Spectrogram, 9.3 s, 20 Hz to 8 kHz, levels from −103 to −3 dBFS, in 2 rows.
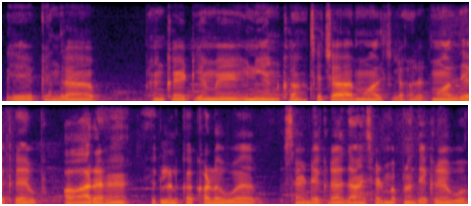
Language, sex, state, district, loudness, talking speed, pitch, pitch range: Hindi, male, Bihar, Gaya, -37 LUFS, 250 wpm, 100 Hz, 100-105 Hz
